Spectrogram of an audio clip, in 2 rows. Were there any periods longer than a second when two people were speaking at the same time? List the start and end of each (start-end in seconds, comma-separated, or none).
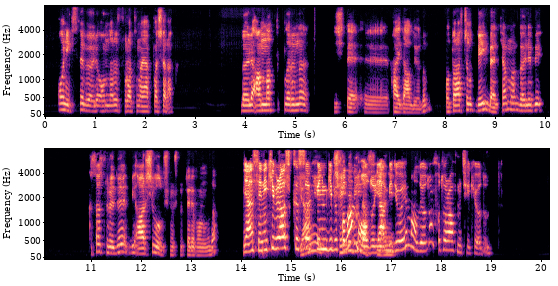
15.2-17.1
